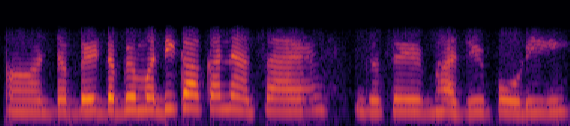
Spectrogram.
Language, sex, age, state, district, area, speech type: Marathi, female, 18-30, Maharashtra, Nagpur, urban, conversation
